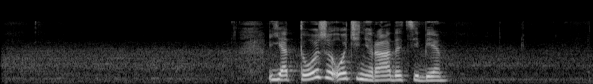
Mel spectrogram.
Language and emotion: Russian, positive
